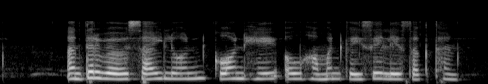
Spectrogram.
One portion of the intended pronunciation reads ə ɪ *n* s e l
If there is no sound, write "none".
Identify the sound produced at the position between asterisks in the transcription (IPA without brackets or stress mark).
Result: none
